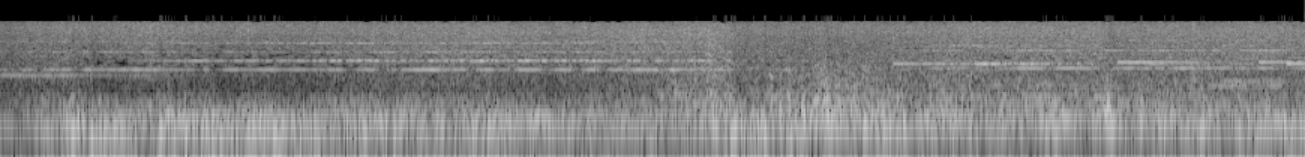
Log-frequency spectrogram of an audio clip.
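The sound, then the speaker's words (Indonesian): Heavy, lasting rain pours down during a stay at a beachside guesthouse, a dense, steady roar with a deep rumbling undertone that holds at the same loud level throughout, without pauses. “Singkat cerita, hujan yang deras itu pun cukup awet.”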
